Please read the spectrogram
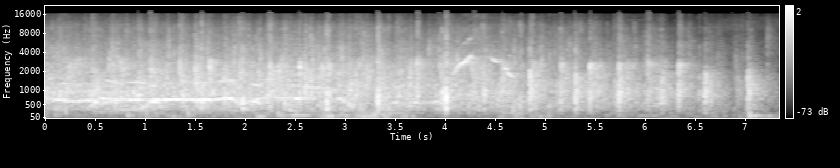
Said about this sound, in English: Will you welcome them? Put your hands together and welcome them.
